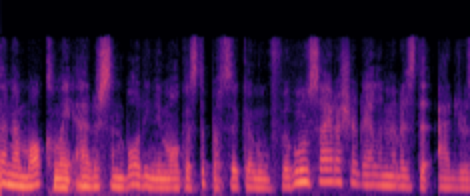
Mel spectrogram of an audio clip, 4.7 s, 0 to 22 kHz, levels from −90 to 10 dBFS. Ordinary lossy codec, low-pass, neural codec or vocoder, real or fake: AAC, 48 kbps; 10.8 kHz; codec, 16 kHz in and 24 kHz out, 0.4 kbps, LongCat-Audio-Codec, fine tuned four codebook decoder; fake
